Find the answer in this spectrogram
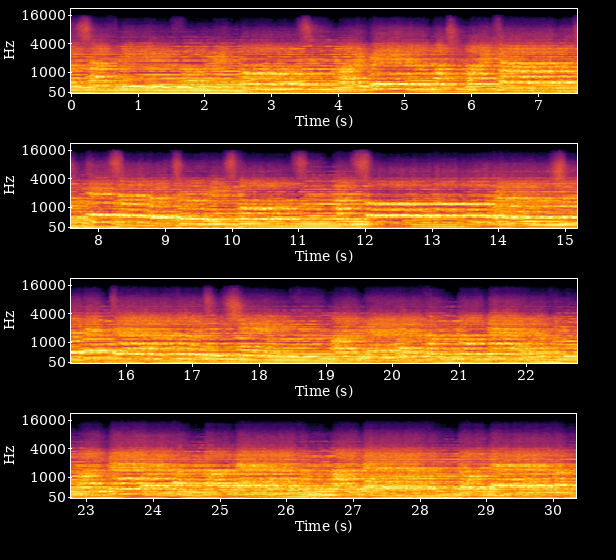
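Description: Background music: a choir singing a Christian hymn.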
